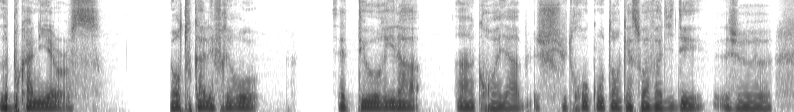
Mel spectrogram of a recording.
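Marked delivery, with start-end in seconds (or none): 0.0-1.0 English-accented pronunciation. Saying a name left untranslated in English, in an English accent. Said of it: "avec notre accent anglais incroyable".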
